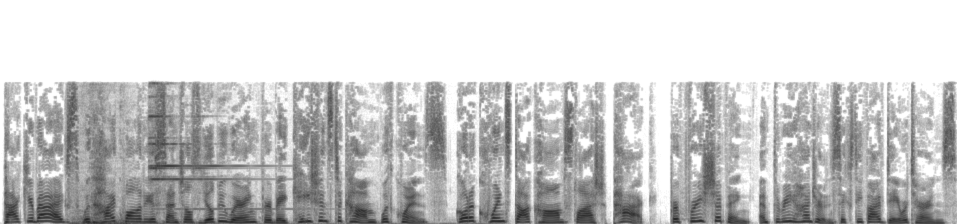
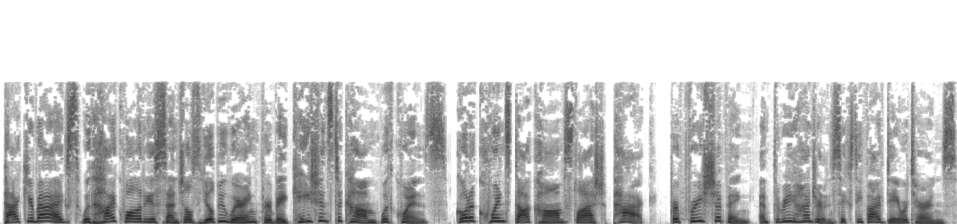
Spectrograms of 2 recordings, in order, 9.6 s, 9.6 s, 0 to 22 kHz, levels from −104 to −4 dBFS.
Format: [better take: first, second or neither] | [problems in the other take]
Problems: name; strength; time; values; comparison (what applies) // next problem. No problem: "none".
second | doorbell; noticeable; from 0.5 to 3 s; peak 1 dB below the speech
